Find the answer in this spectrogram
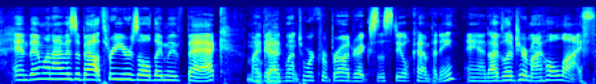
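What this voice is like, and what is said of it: Southern American accent. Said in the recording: “I just never dropped the accent... I sound so Southern... you are very Southern”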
